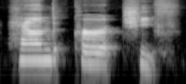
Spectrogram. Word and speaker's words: handkerchief: So it really looks like handkerchief. Handkerchief. In American English, we pronounce it handkerchief. Handkerchief. Some people also pronounce it handkerchief. Both are okay.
